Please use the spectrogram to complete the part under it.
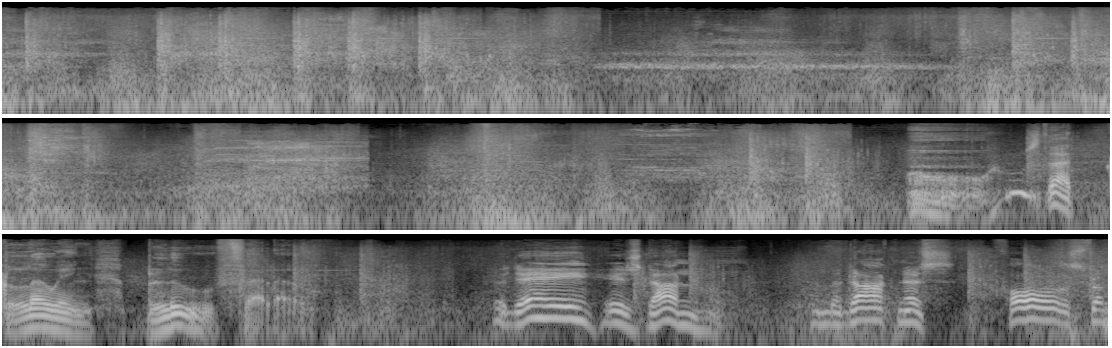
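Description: Magic blasts whoosh and crackle in a fight.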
